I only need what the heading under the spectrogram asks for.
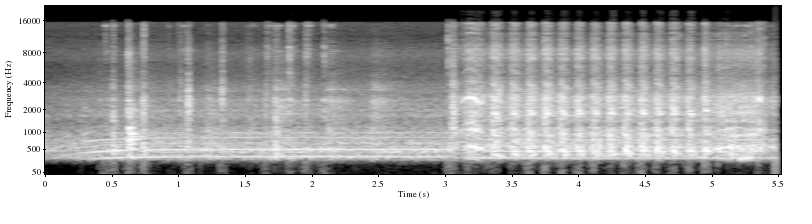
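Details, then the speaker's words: Toyota Corolla at operating temperature, after valve clearance adjustment for a diesel-like loud clicking and timing set to standard 10 degrees; the camshaft is still worn. It cranks, catches and idles evenly with only light soft ticking; normal start and idle. "Wala nang ingay. Yan, umandar na siya. Nasa operating temperature na siya. Wala nang maingay. Hindi na masyadong maingay. Yung makina."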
